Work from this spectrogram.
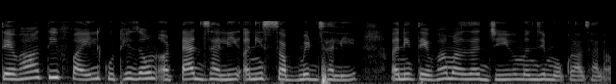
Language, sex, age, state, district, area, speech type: Marathi, female, 18-30, Maharashtra, Akola, urban, spontaneous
